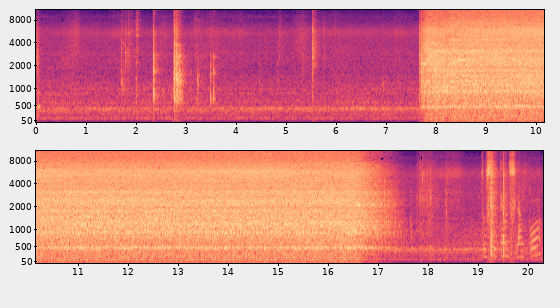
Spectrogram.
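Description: Countertop blender switched on about eight seconds in, running steadily for about nine seconds as it purées cooked yellow lentil soup, then winding down. Before it starts there are a few light knocks.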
